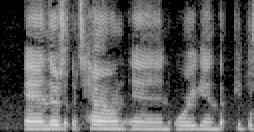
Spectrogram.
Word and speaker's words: Oregon: So everybody says Oregon or Oregon. I can't even pronounce how they say it. It's so messed up. It's Oregon once again.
